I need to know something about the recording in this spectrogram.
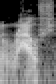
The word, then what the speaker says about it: Routh: So the big thing we know is the person who is accused of doing this, his name is Ryan Routh, I do believe is how it's pronounced.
